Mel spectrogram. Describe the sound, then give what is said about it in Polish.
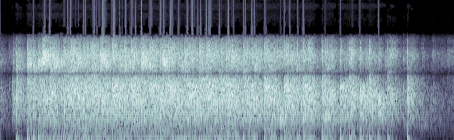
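A crowd claps steadily at a science scholarship award ceremony, producing a dense, loud wash of many overlapping hand claps with a few sharper individual claps standing out, sustained for several seconds before tapering off. “Wielkie brawa.”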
